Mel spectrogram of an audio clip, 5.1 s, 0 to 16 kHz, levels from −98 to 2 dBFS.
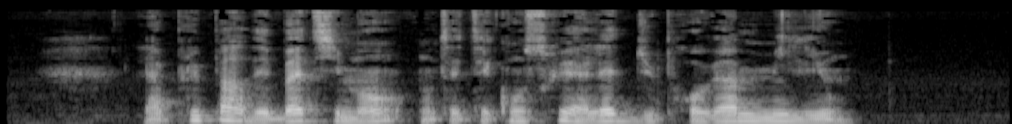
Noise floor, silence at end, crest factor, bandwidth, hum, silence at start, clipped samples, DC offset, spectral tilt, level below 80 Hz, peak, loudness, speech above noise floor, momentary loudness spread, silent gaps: -73 dBFS; 0.8 s; 20 dB; 11.5 kHz; none; 0.35 s; under 0.1%; under 0.1%; -5 dB/octave; -48 dBFS; -8 dBFS; -27 LUFS; 46 dB; 10 LU; none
